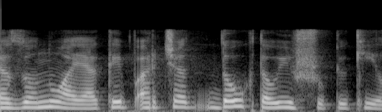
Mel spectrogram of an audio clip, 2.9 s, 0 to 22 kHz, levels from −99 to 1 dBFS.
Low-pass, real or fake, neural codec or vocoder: 7.2 kHz; real; none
